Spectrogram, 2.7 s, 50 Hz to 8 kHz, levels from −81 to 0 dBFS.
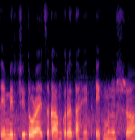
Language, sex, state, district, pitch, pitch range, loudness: Marathi, female, Maharashtra, Pune, 185 Hz, 180-195 Hz, -18 LUFS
